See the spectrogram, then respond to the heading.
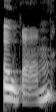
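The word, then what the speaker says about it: Ogham: Celtic alphabet of oam spelled o g h a m but apparently pronounced oam okay and it is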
